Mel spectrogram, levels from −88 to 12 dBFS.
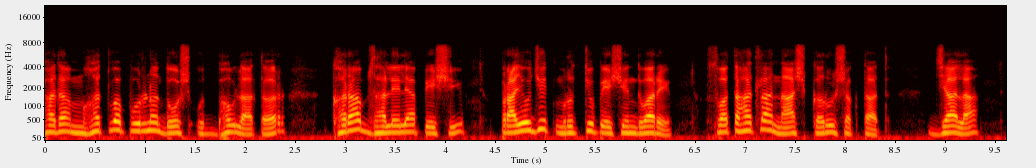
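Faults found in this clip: No faults found: the speech carries the wideband-core-plus-noise-fill character of an AMR-WB HD Voice path with content up to about 7.6 kHz and at most faint coding texture, which fits one of its higher bitrates.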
